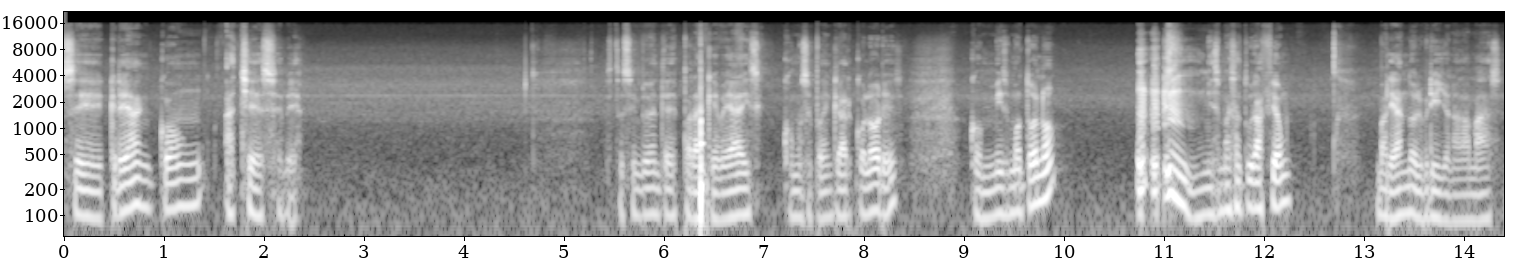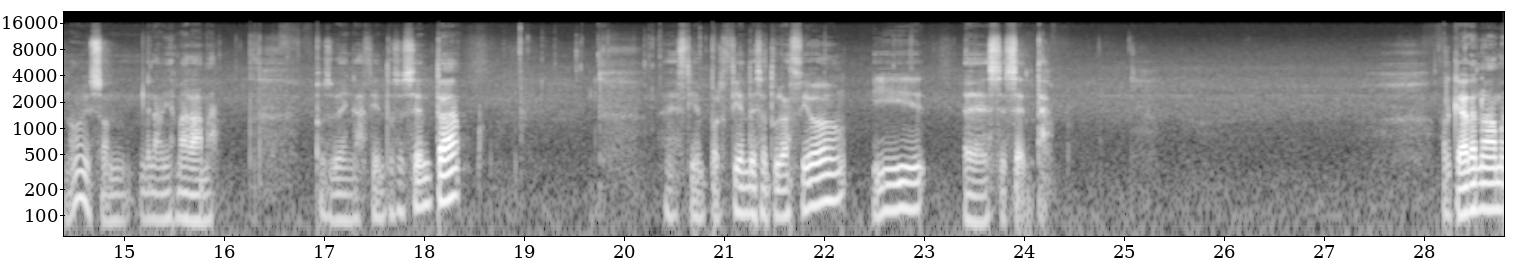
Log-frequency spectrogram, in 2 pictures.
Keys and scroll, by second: 1.6 super+Tab, 5.5 super+Tab, 16.8 super+Tab, 18.3 1, 20.4 super+Tab, 22.9 super+Tab, 23.3 6.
